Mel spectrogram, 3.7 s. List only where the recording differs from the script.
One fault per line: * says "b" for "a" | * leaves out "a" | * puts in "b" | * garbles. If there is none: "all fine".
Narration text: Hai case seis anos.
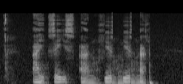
* leaves out "case"
* garbles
